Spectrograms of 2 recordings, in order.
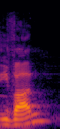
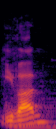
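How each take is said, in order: First: The name is said with Spanish sounds. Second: The same.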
